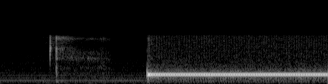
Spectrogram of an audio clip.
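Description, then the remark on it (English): A couple of quick clicks on a phone line, then a loud, steady electronic tone starts and holds unbroken, like an outgoing call ringing on the other end. No one speaks. “I hear the ringing.”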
